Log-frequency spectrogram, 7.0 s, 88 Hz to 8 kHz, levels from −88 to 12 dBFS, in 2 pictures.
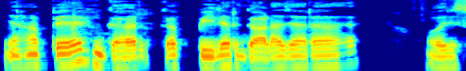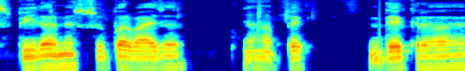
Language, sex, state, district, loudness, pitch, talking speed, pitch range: Hindi, male, Bihar, Jahanabad, -18 LUFS, 115 Hz, 165 wpm, 110-125 Hz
